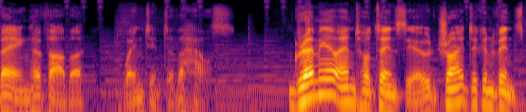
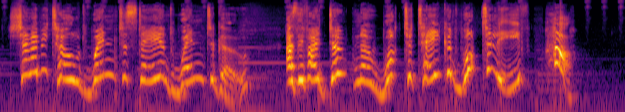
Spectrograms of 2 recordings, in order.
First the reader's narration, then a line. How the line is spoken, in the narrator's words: Katharina replied sharply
